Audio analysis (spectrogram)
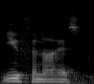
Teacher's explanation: those last two syllables are going to be quicker. And in this syllable, the th syllable, the letter A is vowel schwa. · And in this syllable, the th syllable, the letter A is vowel schwa. It's a reduced vowel. So it doesn't say a or ah, anything A related.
